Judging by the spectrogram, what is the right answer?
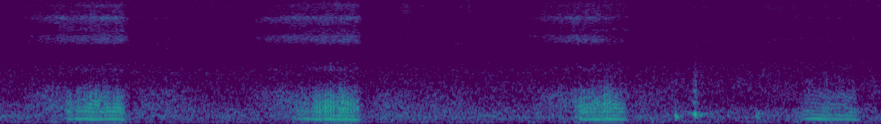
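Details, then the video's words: Sleeping Pit Bull snoring loudly indoors, four rasping breaths about every two seconds, each a low rumbling buzz with a steady hiss between them and a couple of small clicks. "Pitbull Snoring"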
